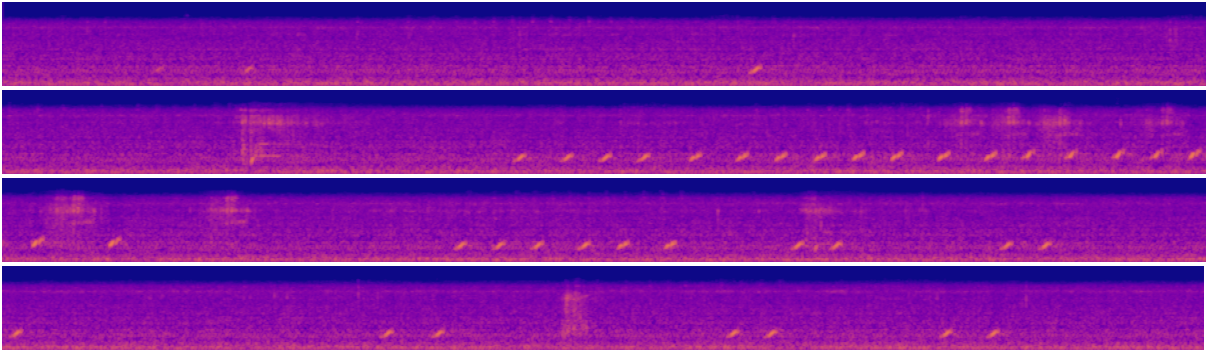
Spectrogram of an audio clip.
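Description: Short bright game blips chime in quick runs as food is eaten.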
